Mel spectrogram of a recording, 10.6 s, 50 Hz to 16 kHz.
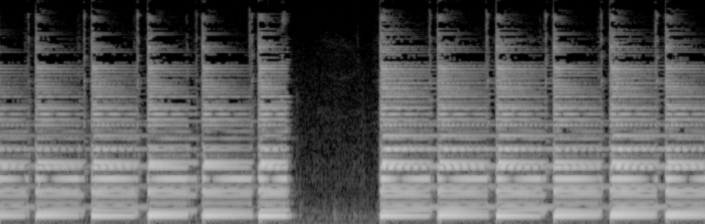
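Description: Acoustic guitar strumming an easy-form C chord on the top three strings, one strum per beat at about 0.8 s apart. About halfway through, the strings are damped to silence for a one-beat rest, then the same steady strumming resumes.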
